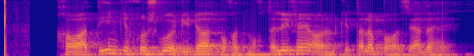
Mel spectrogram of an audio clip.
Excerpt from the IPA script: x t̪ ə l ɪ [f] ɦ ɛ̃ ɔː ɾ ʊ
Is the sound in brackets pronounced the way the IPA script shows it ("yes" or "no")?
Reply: yes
